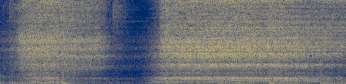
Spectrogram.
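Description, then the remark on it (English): Two loud, drawn-out nasal sniffs of wine in a glass during a wine tasting, separated by a brief pause, with a breathy, hissing texture and no talking. “Go ahead and sniff the wine as loudly as possible.”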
